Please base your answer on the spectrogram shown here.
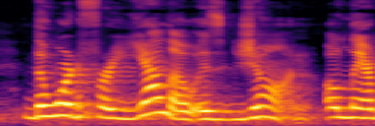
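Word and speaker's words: jaune: word for yellow is John only I pronounced Joan like her name um dinkus Josh said what's this got to do with anything said the French word for yellow sounds just like Joan that Sam is tutor's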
